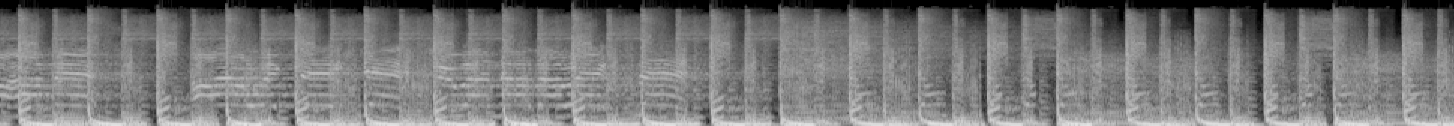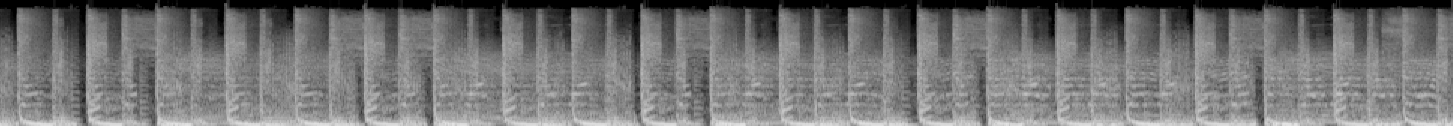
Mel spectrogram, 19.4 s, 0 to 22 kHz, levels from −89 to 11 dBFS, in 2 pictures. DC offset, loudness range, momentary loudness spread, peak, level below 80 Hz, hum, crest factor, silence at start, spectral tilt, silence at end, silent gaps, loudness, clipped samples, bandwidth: 0.4%; 1 LU; 2 LU; 0 dBFS; -10 dBFS; none; 8 dB; 0 s; -4.5 dB/octave; 0 s; none; -9 LUFS; 0.4%; 16.5 kHz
